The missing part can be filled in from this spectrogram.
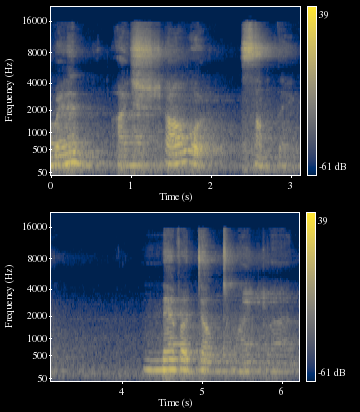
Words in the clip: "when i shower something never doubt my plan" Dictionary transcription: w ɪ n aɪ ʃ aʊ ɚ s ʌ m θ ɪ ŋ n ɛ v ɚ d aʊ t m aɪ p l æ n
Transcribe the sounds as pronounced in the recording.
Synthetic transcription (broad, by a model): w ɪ n aɪ ʃ aʊ ɚ s ʌ m θ ɪ ŋ n ɛ v ɚ d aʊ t m aɪ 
